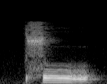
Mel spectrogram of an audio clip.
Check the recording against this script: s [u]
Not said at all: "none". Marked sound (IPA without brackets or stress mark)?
u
